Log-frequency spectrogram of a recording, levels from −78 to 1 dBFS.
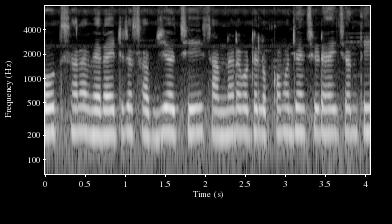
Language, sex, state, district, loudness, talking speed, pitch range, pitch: Odia, female, Odisha, Malkangiri, -16 LUFS, 205 wpm, 205-215 Hz, 210 Hz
